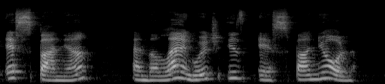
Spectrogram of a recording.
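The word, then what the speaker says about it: España: letra e is Espana Espana is how you say the country Spain in Spanish Espana is in Europe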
